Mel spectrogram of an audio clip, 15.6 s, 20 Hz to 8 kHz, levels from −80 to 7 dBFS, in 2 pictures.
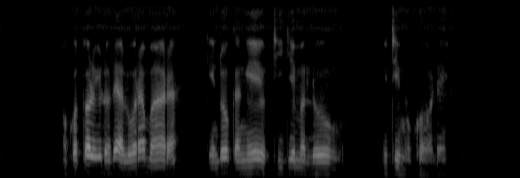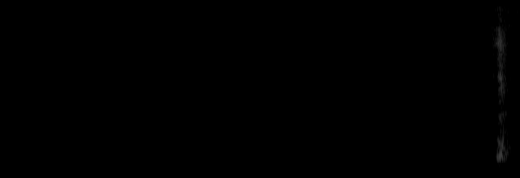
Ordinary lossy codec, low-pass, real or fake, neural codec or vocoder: none; 7.2 kHz; fake; autoencoder, 48 kHz, 128 numbers a frame, DAC-VAE, trained on Japanese speech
